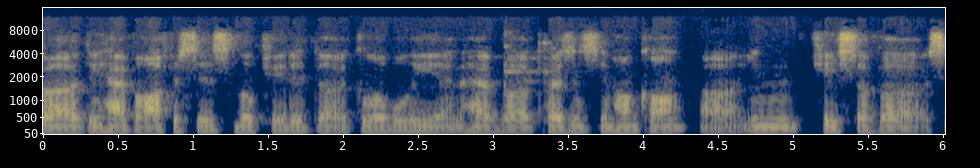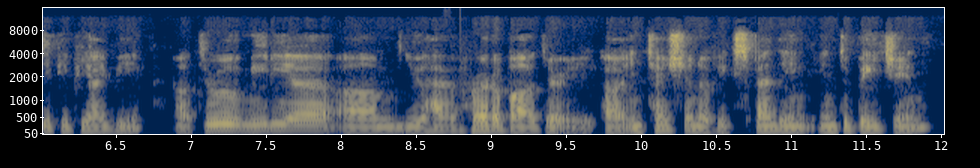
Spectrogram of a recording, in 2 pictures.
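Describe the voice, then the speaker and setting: A man from Korea with a Korean accent, answering interview questions in careful English with many filler pauses. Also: medium pitch, little pitch movement, vocal fry, dark tone, slightly rough. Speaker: interview guest. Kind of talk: recorded video call interview. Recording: dull muffled audio.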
